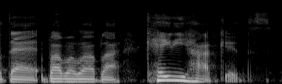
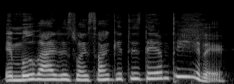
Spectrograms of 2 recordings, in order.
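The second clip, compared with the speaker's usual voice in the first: put-on bratty kid; 6 semitones higher than usual. Voicing [name] scolding.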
